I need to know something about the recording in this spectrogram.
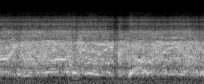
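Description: A weak voice transmission coming through a CB radio's speaker, buried in heavy static hiss and hard to make out. The signal keys up and drops off abruptly.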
